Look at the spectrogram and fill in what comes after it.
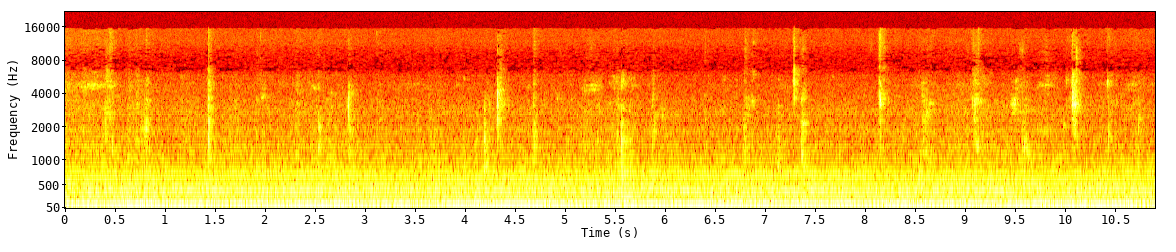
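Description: A man chewing a mouthful of pastry bake with his mouth closed: faint, irregular small wet clicks over a steady low hum.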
